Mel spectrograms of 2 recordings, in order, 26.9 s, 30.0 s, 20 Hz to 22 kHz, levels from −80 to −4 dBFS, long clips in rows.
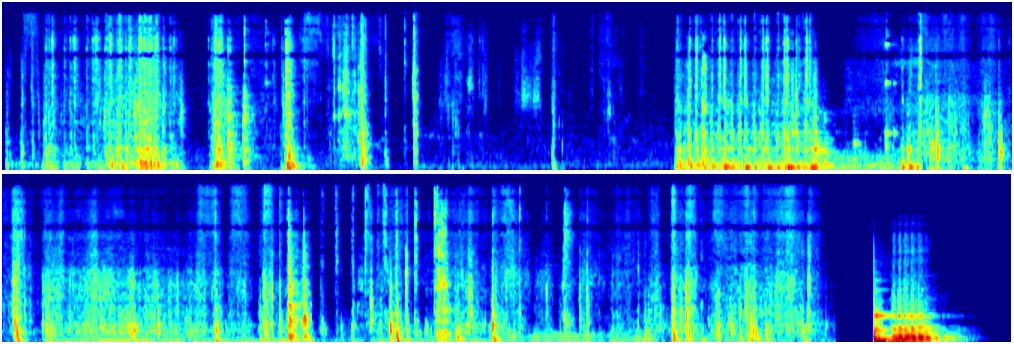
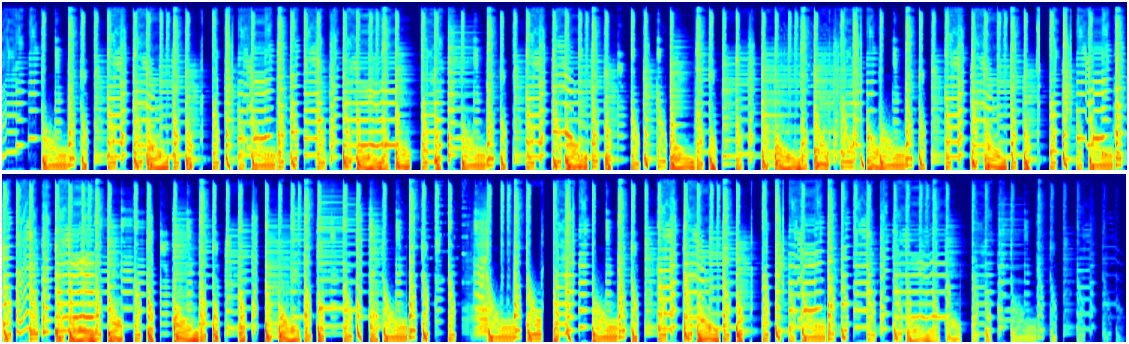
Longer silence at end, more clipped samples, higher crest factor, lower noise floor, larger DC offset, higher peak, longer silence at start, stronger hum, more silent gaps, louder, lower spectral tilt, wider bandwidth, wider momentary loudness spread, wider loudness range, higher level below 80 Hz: first, 0.65 s vs 0.25 s; neither; about the same, 22 dB vs 18 dB; first, -58 dBFS vs -44 dBFS; neither; about the same, 0 dBFS vs -2 dBFS; about the same, 0.05 s vs 0 s; neither; first, 24.60-25.08 s vs 22.22-22.34 s; about the same, -22 LUFS vs -20 LUFS; about the same, -5.5 dB/octave vs -4.5 dB/octave; second, 17 kHz vs 19.5 kHz; first, 19 LU vs 6 LU; first, 14 LU vs 2 LU; about the same, -28 dBFS vs -30 dBFS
